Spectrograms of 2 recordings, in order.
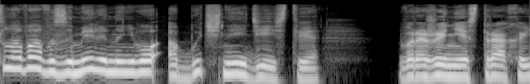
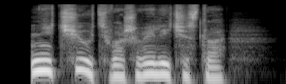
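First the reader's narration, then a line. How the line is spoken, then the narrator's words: Quiet reply. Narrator (Russian): так же тихо ответила она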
